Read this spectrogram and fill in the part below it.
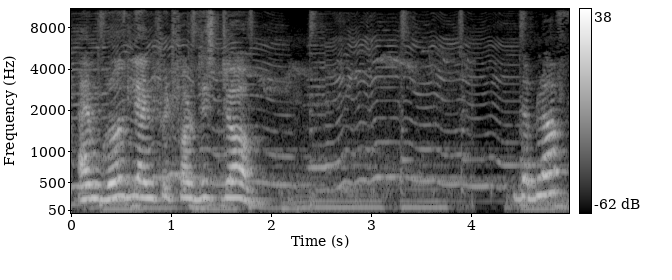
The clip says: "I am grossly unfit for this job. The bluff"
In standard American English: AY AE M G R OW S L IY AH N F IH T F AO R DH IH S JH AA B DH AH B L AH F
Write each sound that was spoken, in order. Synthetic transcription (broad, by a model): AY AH M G OW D L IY AH N F IH T F AO R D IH S JH AA B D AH B L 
